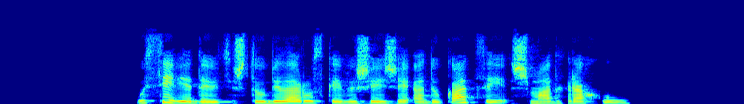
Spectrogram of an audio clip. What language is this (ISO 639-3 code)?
bel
